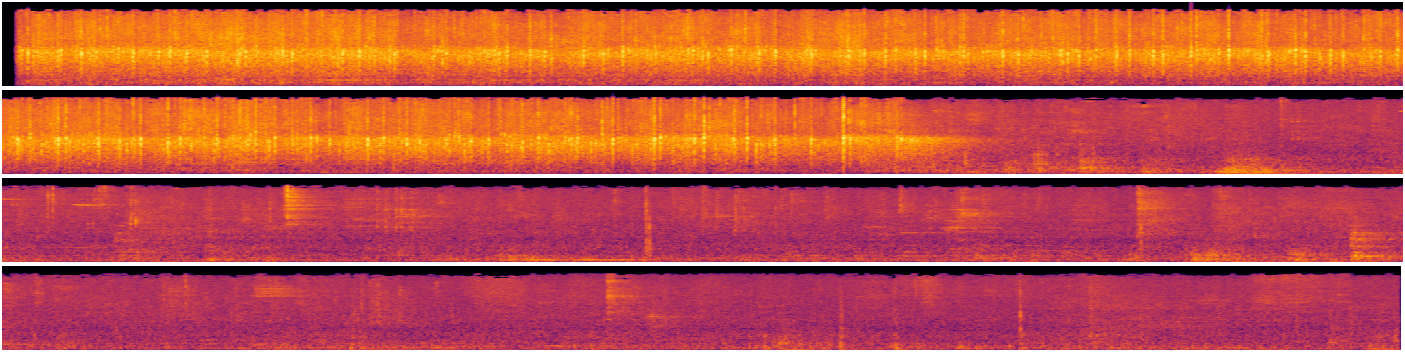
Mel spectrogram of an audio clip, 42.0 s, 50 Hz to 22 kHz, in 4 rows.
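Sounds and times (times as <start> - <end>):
audience applauding: 0.1 - 18.0.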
